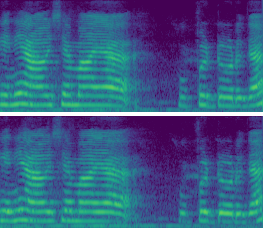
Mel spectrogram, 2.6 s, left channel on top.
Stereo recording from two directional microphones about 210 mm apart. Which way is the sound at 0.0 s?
45° left (ahead or behind).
